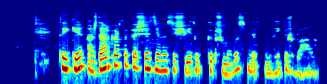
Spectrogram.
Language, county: Lithuanian, Kaunas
